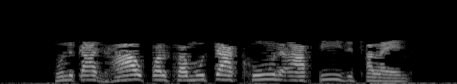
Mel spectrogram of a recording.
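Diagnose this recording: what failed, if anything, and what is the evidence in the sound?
The codec stage is where this went wrong, throughout the whole speech clip. There's nothing above 3 kHz, so the treble is flatly sheared off, and the heavy damage gives that watery, swirly quality with smeared consonant attacks. That's likely MP3 compression starved of bits, which fits a very low rate around 8 kbps. The encoder chops the top band and zeroes weak frequency lines, which then flicker on and off frame to frame.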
